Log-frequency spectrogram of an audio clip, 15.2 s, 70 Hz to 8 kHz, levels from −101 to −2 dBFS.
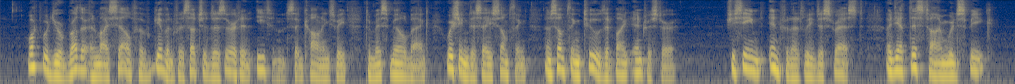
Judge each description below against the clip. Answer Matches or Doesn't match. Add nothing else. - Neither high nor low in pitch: Doesn't match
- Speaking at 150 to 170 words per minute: Matches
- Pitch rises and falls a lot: Matches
